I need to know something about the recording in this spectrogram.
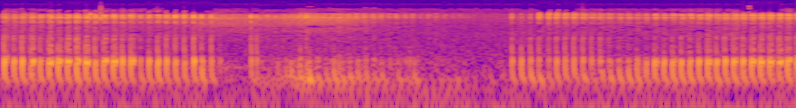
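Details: Pet cat snoring while asleep with open eyes: a steady fast throbbing rattle, about three to four pulses a second, breaking off for over a second in the middle before resuming strongly.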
